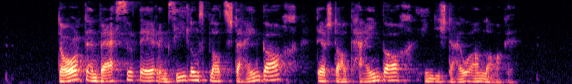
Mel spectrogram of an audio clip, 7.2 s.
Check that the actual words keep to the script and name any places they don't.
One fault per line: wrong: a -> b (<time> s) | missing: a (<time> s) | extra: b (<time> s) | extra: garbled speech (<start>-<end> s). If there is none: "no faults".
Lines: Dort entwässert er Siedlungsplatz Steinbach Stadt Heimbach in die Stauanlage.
extra: im (2.0 s)
extra: der (3.9 s)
